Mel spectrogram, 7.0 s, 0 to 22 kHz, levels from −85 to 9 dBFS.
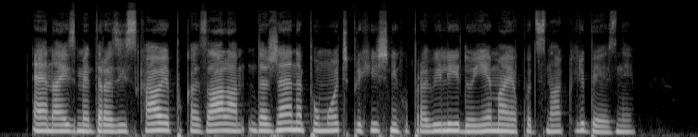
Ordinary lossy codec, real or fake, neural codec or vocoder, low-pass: Opus, 24 kbps; real; none; 19.8 kHz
